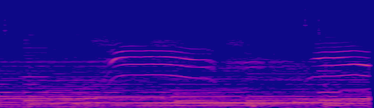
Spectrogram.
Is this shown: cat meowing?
yes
